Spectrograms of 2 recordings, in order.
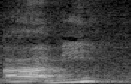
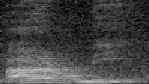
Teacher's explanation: that is pronounced all the arms that appear in a word where the british say army the americans say army r must be pronounced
